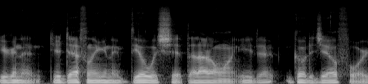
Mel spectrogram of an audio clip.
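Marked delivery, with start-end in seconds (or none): none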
